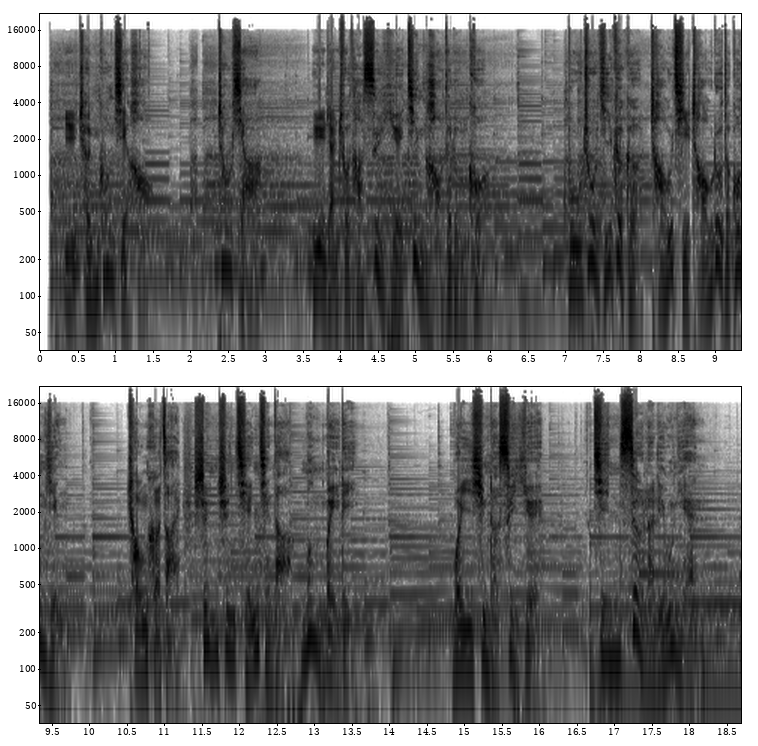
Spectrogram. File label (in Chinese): 男（大气时尚）; 优质大气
